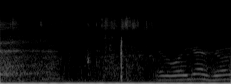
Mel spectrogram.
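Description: A person's voice held on a low note, like a drawn-out hum, starting about one and a half seconds in with small steps in pitch; a single click comes just before it.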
